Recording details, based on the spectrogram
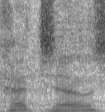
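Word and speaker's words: Hutchence: os enteris De nada Michael hat que es como se pronuncia su apellido fue el cantante de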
